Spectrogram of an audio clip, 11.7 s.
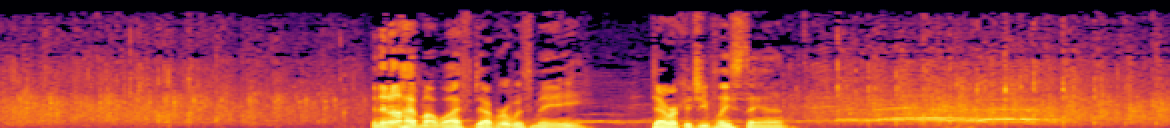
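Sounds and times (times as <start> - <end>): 
church congregation applauding: 0.0 - 4.3, 6.6 - 11.6
speech: 3.7 - 8.0.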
